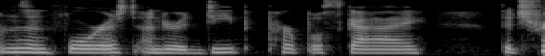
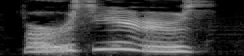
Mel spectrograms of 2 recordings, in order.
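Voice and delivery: loud, higher booming call; 5 semitones higher, 9 dB louder than usual. Acted. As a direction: summon across the platform. Hagrid calling students.

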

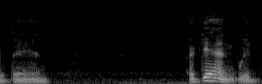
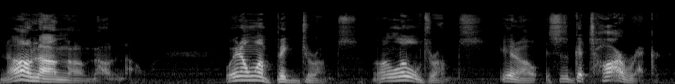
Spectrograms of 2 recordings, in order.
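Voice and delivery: imitating a loud, firm refusal, louder; insistent refusal; 10 dB louder than usual. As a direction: bark out the no's, then insist. Tom's flat refusal retold.

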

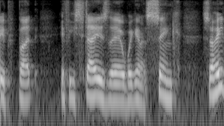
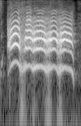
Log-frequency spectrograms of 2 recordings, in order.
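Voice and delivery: put-on loud, very high-pitched child's cackle; mock squeal of laughter, far above your own voice; imitated baby laughter; 17 dB louder than usual. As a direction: shriek with laughter like a delighted little kid. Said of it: "And the kid goes".

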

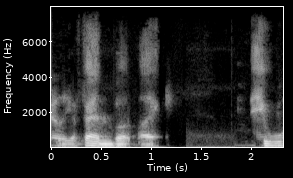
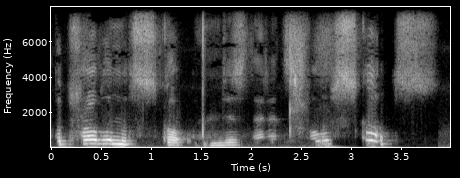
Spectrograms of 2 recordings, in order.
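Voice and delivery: slow, mock English accent; bad English accent; 9 semitones higher, slower than usual. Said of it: "worst fucking Scottish accent".

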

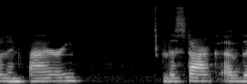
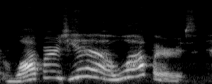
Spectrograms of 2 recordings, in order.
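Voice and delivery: high, slow cheering; excited kids; 10 semitones higher, 3 dB louder, slower than usual. A narrator's reading. Boys cheering at the bag of Whoppers. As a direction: cheer over the burgers.

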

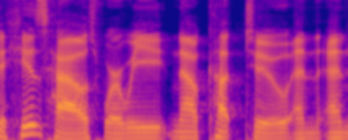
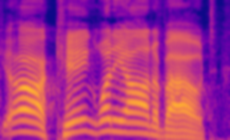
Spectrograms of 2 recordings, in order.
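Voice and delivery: high, louder chiding; hammed-up dog owner; hunter to dog; 9 semitones higher, 5 dB louder than usual. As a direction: talk to the dog like a fond owner. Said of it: "he's like".

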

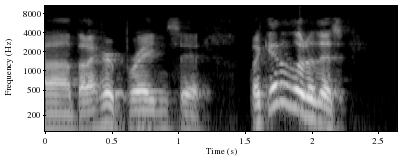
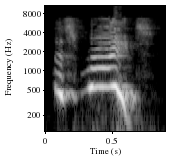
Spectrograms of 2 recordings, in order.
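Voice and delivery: very high approving "That's right."; high-pitched Saint Peter delighted at last; 5 dB louder than usual. Retold or imitated.

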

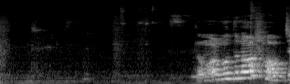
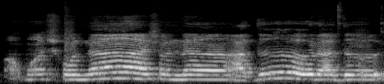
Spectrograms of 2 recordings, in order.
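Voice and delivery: tender cooing; much slower than usual. Acted. Cooing affection.

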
